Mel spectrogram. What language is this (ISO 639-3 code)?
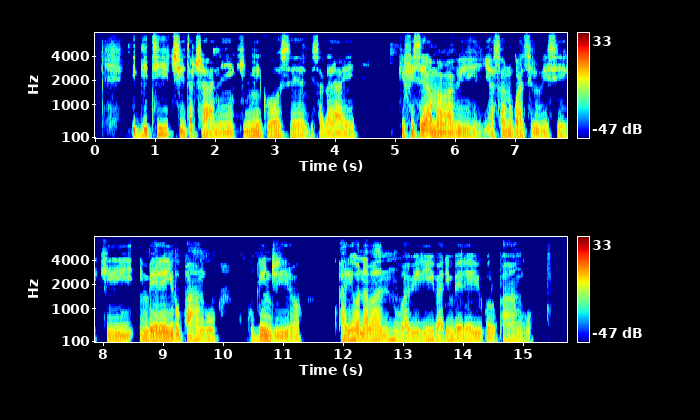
run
